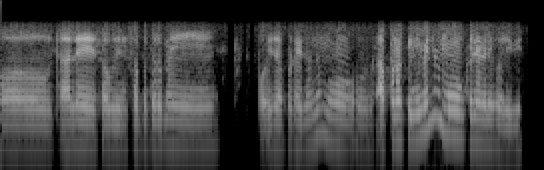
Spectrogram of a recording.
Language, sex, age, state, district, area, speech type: Odia, male, 18-30, Odisha, Jagatsinghpur, rural, conversation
